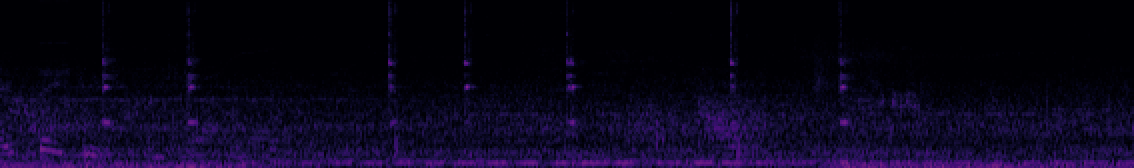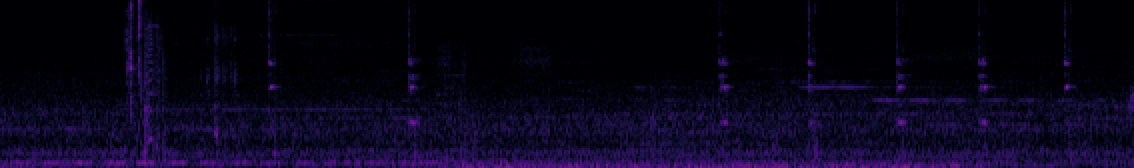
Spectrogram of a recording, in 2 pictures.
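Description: Short electronic clicks tick as a menu selection moves from item to item.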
